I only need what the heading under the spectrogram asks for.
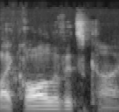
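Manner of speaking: ordinary delivery, nothing marked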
